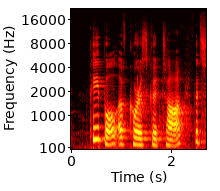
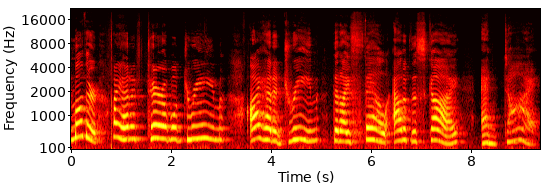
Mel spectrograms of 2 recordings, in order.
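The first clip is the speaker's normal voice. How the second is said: frightened son; 7 semitones higher than usual. Acted. Balder tells mother his dream.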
